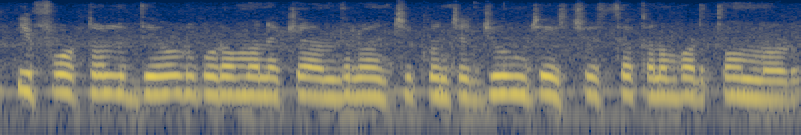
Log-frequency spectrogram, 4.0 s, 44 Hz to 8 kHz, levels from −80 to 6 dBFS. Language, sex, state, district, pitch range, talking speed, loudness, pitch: Telugu, male, Telangana, Komaram Bheem, 200-215 Hz, 180 wpm, -15 LUFS, 210 Hz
